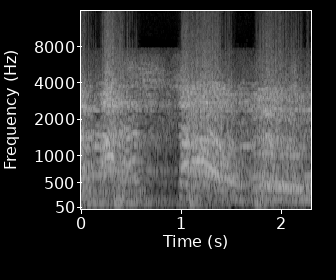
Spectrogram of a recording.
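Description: A group of men singing and shouting a chant-like radio jingle over a musical backing, with a short break a little before the middle and then a falling sung phrase.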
